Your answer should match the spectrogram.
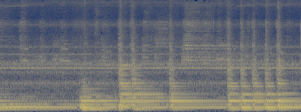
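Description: A guitar being tuned: single strings are plucked about four times and left to ring, each note slowly fading.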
